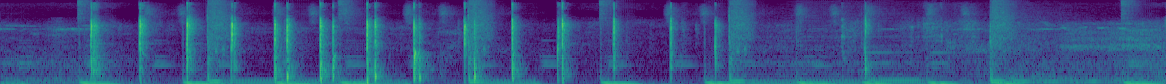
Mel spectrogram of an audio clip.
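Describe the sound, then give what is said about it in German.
Hands clap in quick, irregular bursts, around twenty sharp smacks over a few seconds, some landing close together and others spaced apart, each with a dull low thump beneath the crisp slap. “So, warum haben wir jetzt eigentlich geklatscht?”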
